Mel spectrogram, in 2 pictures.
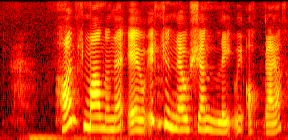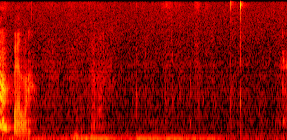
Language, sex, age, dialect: Faroese, female, 15-35, Norðurstreymoy/Eysturoy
